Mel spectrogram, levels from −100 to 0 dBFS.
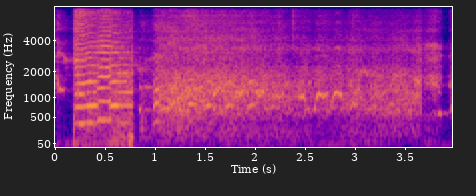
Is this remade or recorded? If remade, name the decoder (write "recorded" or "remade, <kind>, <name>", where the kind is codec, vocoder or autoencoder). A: remade, autoencoder, DAC-VAE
